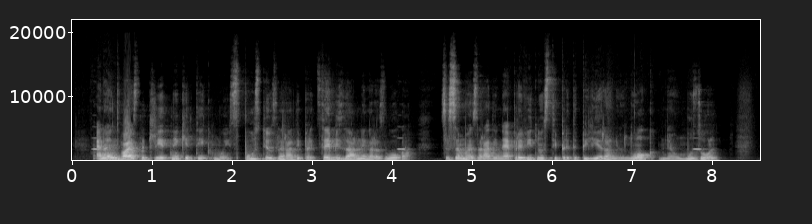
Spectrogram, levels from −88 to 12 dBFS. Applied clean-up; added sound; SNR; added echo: neural mask model RNNoise.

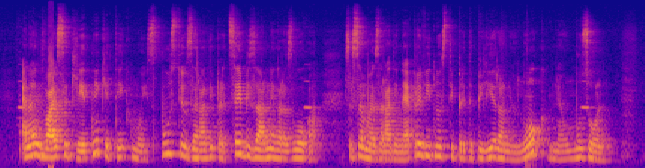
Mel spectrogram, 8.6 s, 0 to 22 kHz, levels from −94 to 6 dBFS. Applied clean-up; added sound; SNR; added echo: none; Wind instrument, woodwind instrument; 19 dB; none.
